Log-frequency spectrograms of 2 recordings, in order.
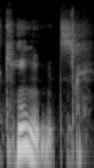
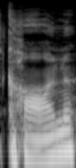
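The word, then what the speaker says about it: Cannes: tend to be um there that's how it's pronounced I thought it was can's nope it's people used to call it the can's film festival or the can film festival then it's con that the can or con it changes anytime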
